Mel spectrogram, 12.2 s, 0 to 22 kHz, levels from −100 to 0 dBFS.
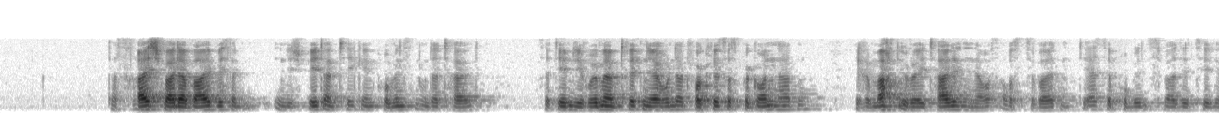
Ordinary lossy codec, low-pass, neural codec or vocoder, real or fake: none; 5.4 kHz; none; real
